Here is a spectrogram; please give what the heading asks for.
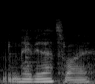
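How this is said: It is said in a put-on Yuri voice.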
